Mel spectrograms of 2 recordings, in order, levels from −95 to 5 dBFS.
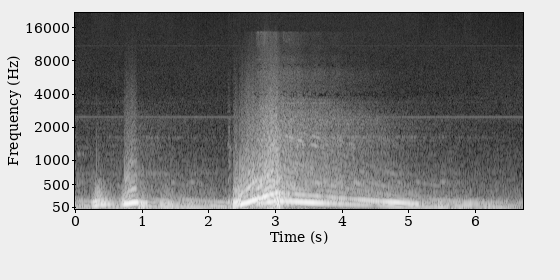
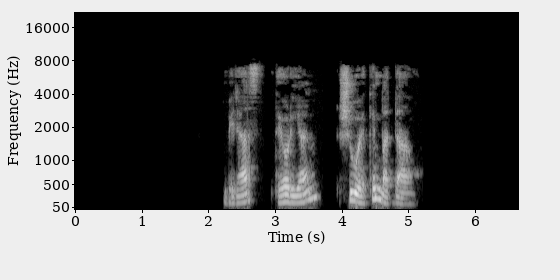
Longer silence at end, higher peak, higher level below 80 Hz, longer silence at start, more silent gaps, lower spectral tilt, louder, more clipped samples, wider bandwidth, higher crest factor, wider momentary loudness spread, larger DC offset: second, 0 s vs 1.6 s; about the same, 0 dBFS vs -2 dBFS; first, -22 dBFS vs -60 dBFS; second, 0 s vs 2.25 s; second, none vs 2.87-2.92 s, 3.73-3.90 s; first, -9.5 dB/octave vs -4 dB/octave; first, -9 LUFS vs -20 LUFS; neither; second, 7 kHz vs 7.8 kHz; second, 8 dB vs 22 dB; first, 19 LU vs 13 LU; first, 0.4% vs under 0.1%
